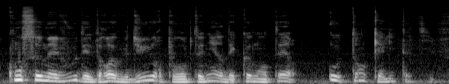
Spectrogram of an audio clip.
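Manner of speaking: ordinary talk, nothing marked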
